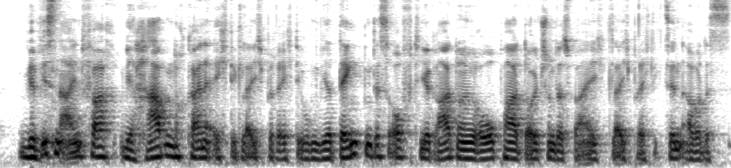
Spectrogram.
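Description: With a Swabian accent, a man talks at a medium pitch and a fairly quick pace, with hardly any pauses. His tone is dark and mellow, with vocal fry and ordinary pitch variation. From Swabia, Stuttgart (Germany). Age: 40s. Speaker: fathers' coach and founder. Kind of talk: podcast interview.

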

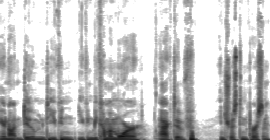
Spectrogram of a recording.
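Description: This man's fairly low voice carries vocal fry and ordinary pitch variation. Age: 20s. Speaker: podcaster, programmer. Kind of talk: solo monologue podcast.

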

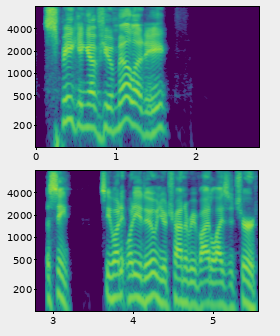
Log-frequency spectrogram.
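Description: This man's fairly high, bright, sharp voice moves at a very fast pace with lively intonation and very even loudness, broken by long, frequent pauses, on a dry, close, very clean recording with a silent background and no echo. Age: 50s. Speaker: evangelist. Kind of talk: sermon. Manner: animated.

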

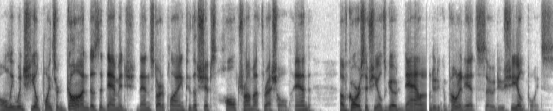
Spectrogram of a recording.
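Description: A man speaks in a normal speaking voice at a medium pitch. His intonation is lively and his pace fairly slow. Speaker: podcast co-host. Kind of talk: casual chat.

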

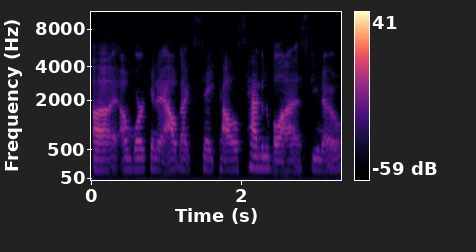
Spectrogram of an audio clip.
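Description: Over a quiet background, a woman in a Southern US accent speaks in a bright, sharp tone at a fairly low pitch. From US South. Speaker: author. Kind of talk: testimony.

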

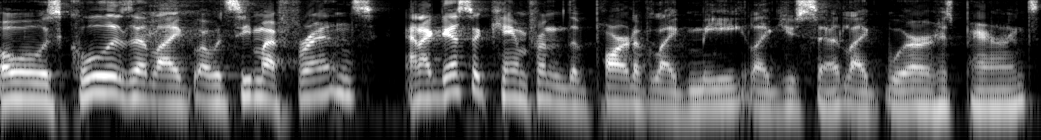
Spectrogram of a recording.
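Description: Hardly pausing, a man races along at a very fast pace. His intonation is lively. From New Orleans. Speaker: missionary and pastor. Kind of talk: casual interview chat.

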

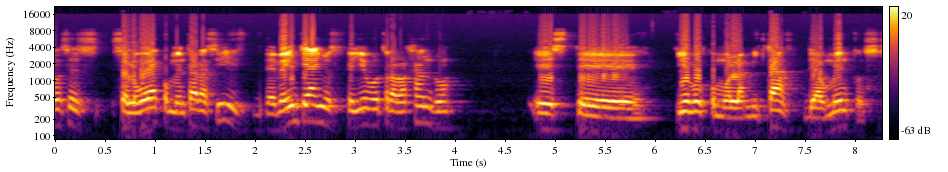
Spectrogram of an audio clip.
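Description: The man talks at a fairly slow pace. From Mexico, Morelos. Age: 50s. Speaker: factory worker. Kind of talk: interview.

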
